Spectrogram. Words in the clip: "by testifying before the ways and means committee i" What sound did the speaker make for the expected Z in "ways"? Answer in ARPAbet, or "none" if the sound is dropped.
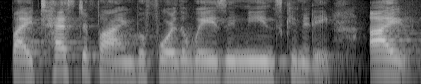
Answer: Z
